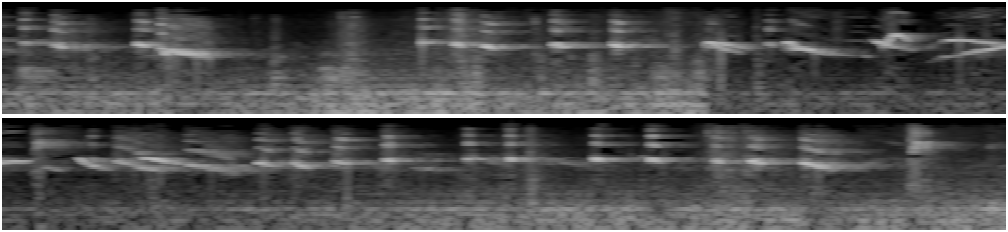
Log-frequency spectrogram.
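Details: Green-winged saltator singing to warm up captive birds for tournaments: long sequence of vigorous whistled notes, twisting up and down in repeated phrases, with scattered clicks and a constant low hum.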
